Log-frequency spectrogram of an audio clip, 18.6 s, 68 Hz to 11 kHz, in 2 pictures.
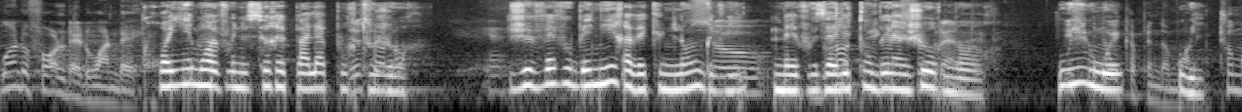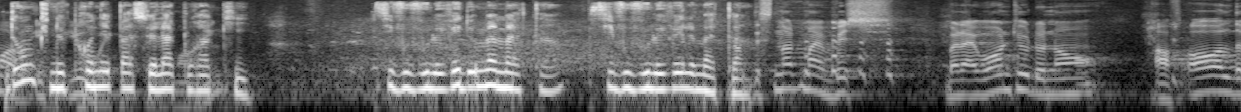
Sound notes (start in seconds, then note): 11.4 audience laughs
